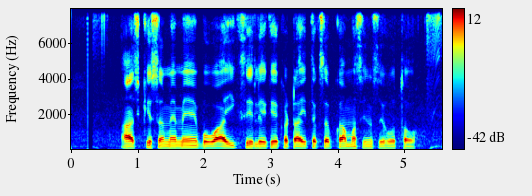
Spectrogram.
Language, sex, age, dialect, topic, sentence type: Bhojpuri, male, 25-30, Western, agriculture, statement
